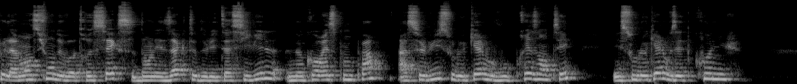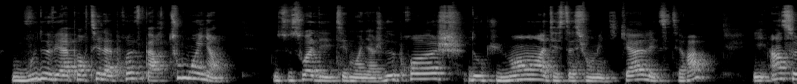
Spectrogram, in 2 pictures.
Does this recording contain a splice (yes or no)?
yes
